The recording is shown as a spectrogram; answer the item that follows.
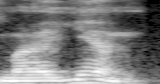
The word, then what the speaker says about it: Mem: It's called Comment on Mem, M-E-M, pronounced my-yim.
